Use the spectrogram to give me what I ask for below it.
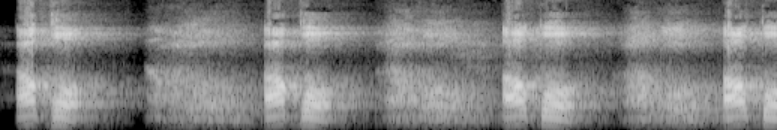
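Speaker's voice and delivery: each of أق، أط، أب، أج، أد bounced off its last consonant; short separate syllables, final consonant of أق، أط، أب popped without a vowel; echoing qalqalah. Shown as a demonstration. Teacher has students repeat after him, bouncing qalqalah. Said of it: "أقرأها وتردون خلفي هكذا".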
